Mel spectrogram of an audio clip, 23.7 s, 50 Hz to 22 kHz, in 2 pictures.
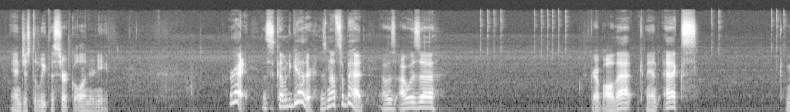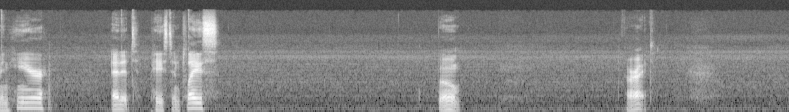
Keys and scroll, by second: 10.0 super+x.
